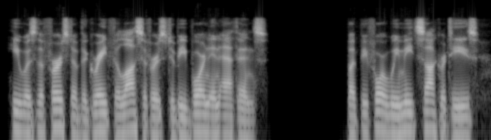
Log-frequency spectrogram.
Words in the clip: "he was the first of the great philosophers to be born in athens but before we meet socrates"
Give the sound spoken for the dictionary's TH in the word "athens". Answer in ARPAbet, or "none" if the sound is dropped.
TH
